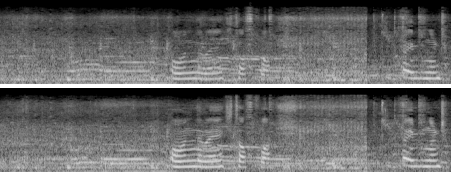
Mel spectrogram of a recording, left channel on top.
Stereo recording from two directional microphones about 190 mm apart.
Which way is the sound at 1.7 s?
20° right (ahead or behind).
